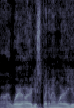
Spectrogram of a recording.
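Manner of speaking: searching call, kept small, scream-like. Retelling a comic scene where a villain searches for the hero, imitating a scream. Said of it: "he's screaming".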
